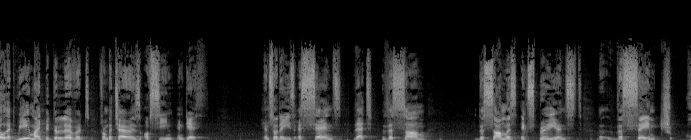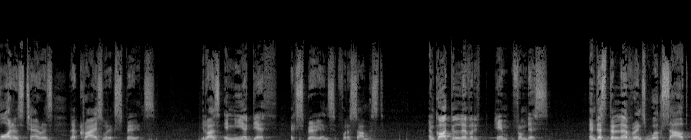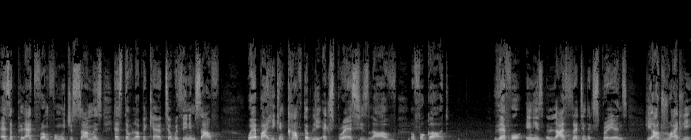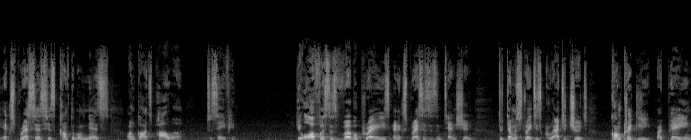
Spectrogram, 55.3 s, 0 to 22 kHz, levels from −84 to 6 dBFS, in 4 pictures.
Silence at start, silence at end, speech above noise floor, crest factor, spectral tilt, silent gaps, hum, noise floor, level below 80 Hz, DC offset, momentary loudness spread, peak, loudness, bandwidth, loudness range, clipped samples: 0 s; 0 s; 36 dB; 26 dB; -2 dB/octave; none; none; -63 dBFS; -62 dBFS; under 0.1%; 14 LU; -2 dBFS; -27 LUFS; 16.5 kHz; 6 LU; under 0.1%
